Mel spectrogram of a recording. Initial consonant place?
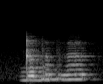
retroflex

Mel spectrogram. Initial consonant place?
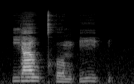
palatal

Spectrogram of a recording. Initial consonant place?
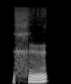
velar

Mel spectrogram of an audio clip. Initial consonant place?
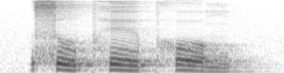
alveolar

